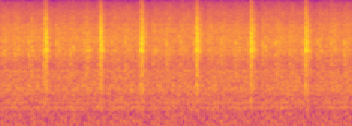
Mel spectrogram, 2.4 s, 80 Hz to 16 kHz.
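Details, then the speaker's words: Pontiac G8 GT at a salvage auction, listed as a non-runner but starting on a jump pack on a snowy day: sharp, evenly spaced ticks about three per second at idle; upper-end tap or knock suspected. "that's an upper end tap okay it's an upper end knock"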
